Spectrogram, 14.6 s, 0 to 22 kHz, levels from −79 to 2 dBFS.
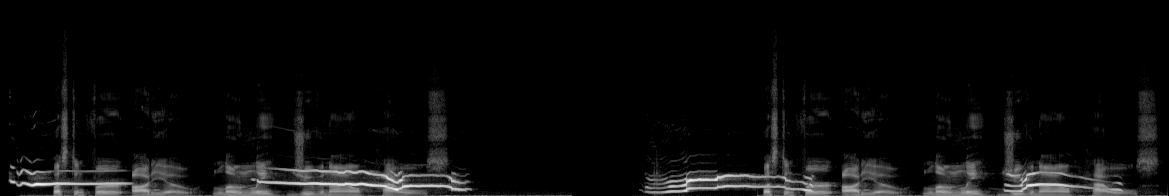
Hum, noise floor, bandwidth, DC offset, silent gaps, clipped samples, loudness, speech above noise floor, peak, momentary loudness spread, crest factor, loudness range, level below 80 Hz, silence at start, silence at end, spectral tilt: none; under -90 dBFS; 11.5 kHz; under 0.1%; none; under 0.1%; -13 LUFS; over 72 dB; 0 dBFS; 23 LU; 16 dB; 11 LU; -54 dBFS; 0.1 s; 0.6 s; -3 dB/octave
